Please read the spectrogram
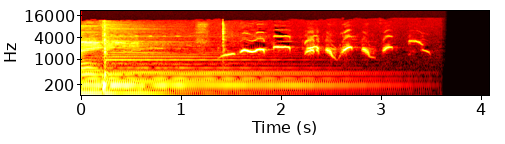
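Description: Closing guitar chord of a song fading out under a recorded blackbird singing, a string of short gliding chirps. The track ends about three and a half seconds in and drops to silence.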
